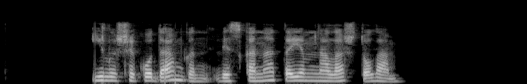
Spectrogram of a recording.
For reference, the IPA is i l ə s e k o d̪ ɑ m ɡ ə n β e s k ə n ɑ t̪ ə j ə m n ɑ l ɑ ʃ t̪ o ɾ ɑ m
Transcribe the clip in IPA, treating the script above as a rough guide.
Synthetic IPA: i l ə ʃ e k o d̪ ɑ m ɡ ə n β e s k ɑ n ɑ t̪ ə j ə m n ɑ l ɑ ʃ t̪ o l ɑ m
